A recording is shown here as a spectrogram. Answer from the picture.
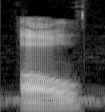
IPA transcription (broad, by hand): ɔu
